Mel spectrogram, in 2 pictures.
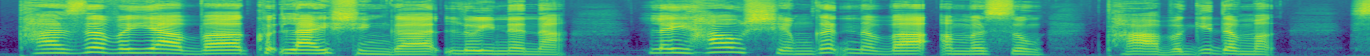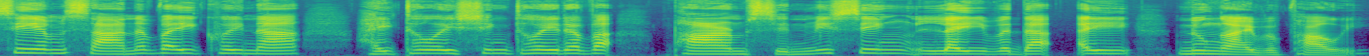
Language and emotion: Manipuri, happy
